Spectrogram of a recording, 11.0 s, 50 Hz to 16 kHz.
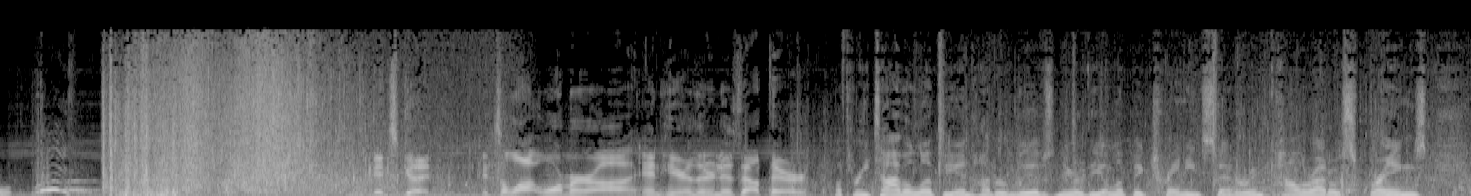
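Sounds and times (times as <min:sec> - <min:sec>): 
speech: 0:00.0 - 0:00.3, 0:02.8 - 0:11.0
splash of person jumping into pool: 0:00.8 - 0:02.9
churning bubbling pool water: 0:00.8 - 0:04.0, 0:06.0 - 0:11.0.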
